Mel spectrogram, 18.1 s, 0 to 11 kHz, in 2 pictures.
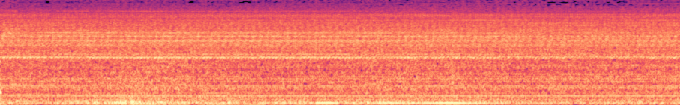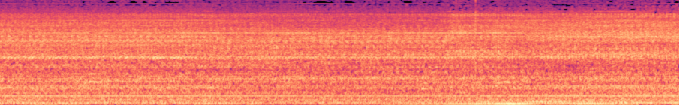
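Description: Toyota Aqua's 1.5-litre four-cylinder petrol engine idling steadily in the open engine bay, with a thin steady whine on top. The engine is running after a coolant change so that the engine and hybrid-system coolant pumps circulate and bleed the new coolant.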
